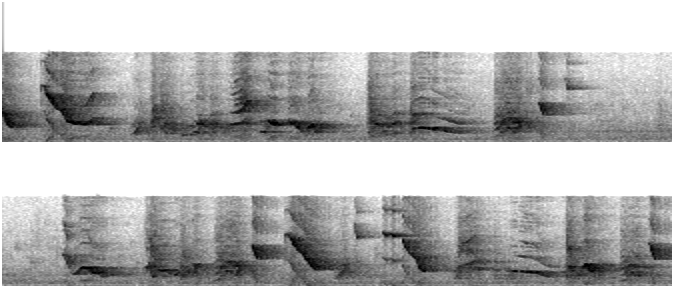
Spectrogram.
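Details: Red-crested cardinal in song, with bright slurred whistles and harsh, buzzy squawk-like notes in dense bursts, then a gap of about a second near the middle before the varied phrases resume, over a low steady hum.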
